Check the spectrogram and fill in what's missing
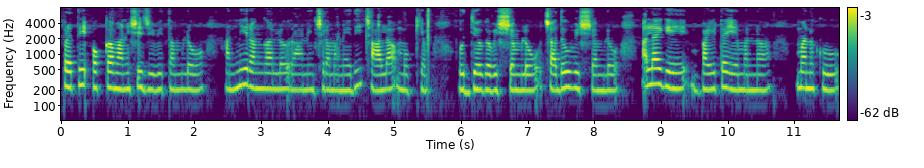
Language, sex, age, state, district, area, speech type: Telugu, female, 18-30, Andhra Pradesh, Kadapa, urban, spontaneous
